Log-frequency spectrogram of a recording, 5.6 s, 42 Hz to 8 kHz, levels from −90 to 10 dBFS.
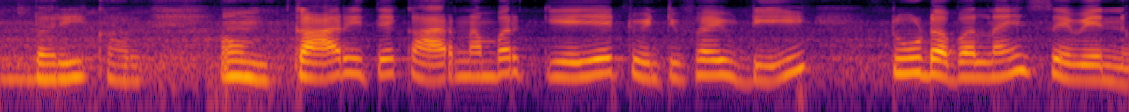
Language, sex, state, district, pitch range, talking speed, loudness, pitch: Kannada, female, Karnataka, Dharwad, 205-255 Hz, 140 wpm, -19 LUFS, 225 Hz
